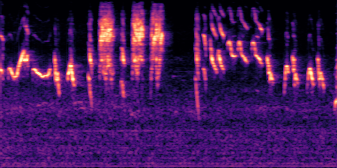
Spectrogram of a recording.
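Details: Indonesian kacer or oriental magpie-robin mixing whistled slurs with harsh buzzy squawks and quick downward chips, steady low background hiss throughout.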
